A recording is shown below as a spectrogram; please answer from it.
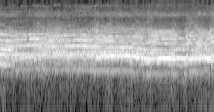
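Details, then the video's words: Pack of huskies howling together in a sustained chorus as people sing nearby, layered drawn-out tones holding steady and wavering, several voices overlapping without a break. "Никогда не пойте рядом со стаей хаски"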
